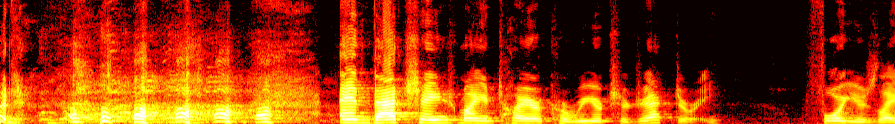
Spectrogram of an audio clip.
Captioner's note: laughter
